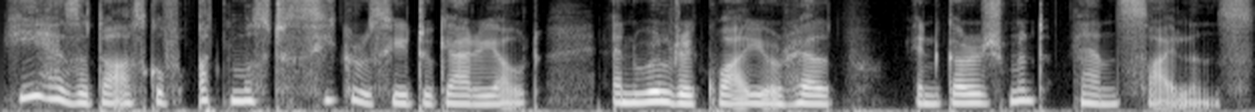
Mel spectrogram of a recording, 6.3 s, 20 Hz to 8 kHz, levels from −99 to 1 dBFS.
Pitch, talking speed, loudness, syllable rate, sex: 205 Hz, 170 wpm, -19 LUFS, 5.7 syllables/s, female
